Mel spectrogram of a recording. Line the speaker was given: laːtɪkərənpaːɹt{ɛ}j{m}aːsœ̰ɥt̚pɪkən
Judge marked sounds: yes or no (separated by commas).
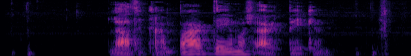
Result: no, yes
